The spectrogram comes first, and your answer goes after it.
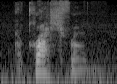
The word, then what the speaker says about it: across: Remember the accents on that second syllable, so across from.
